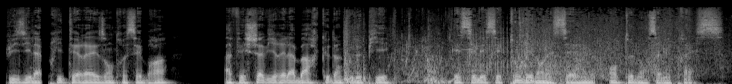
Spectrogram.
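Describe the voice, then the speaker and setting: A man reading a novel aloud in steady, measured scripted narration. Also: very deep voice, noisy background.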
